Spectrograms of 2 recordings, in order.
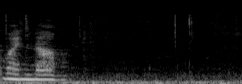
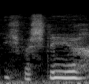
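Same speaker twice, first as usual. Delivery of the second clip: gleeful mock pity; 7 semitones higher than usual. Girl gloats to listener that rival died, gleeful. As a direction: savor the death with mock regret.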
